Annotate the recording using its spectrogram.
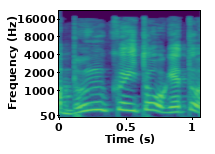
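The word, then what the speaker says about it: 分杭峠: えー、分食い峠。これ、分、踏み分け峠踏み食い峠とか言ってたんですけど、分け食い峠って言ってたのかなあの、先週の放送で。えー、これは分食い峠と読みますと。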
